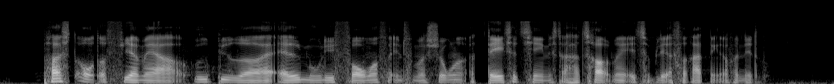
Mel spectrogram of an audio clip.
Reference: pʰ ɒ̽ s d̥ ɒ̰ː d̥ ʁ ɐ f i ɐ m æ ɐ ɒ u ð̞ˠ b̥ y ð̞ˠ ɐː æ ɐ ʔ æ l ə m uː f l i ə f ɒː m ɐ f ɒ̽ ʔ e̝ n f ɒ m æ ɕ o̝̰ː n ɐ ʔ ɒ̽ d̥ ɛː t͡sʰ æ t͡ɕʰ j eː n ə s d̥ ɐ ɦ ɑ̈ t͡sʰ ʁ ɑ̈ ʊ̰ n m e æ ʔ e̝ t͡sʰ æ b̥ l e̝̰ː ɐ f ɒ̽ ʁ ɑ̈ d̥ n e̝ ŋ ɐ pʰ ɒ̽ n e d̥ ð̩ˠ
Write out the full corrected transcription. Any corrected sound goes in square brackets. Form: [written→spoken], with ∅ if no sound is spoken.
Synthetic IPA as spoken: pʰ ɒ̽ s d̥ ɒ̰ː d̥ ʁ ɐ f i ɐ m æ ɐ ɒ u ð̞ˠ b̥ y ð̞ˠ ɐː æ ɐ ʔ æ l ə m uː [f→∅] l i ə f ɒː m ɐ f ɒ̽ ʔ e̝ n f ɒ m æ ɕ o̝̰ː n ɐ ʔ ɒ̽ d̥ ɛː t͡sʰ æ t͡ɕʰ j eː n ə s d̥ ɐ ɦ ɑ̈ t͡sʰ ʁ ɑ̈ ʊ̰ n m e æ ʔ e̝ t͡sʰ æ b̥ l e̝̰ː ɐ f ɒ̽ ʁ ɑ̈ d̥ n e̝ ŋ ɐ pʰ ɒ̽ n e d̥ ð̩ˠ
